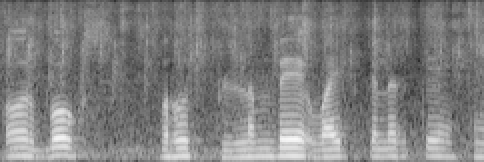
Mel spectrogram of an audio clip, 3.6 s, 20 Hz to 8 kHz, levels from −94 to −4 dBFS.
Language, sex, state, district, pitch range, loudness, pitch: Hindi, male, Rajasthan, Bikaner, 130-145 Hz, -17 LUFS, 140 Hz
